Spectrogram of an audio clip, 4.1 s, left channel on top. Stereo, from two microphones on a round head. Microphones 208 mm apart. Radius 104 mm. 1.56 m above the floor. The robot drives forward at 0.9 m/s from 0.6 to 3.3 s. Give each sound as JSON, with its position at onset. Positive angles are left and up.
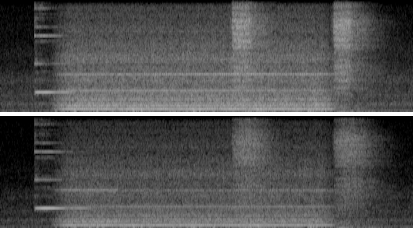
{"t": 0.3, "sound": "a bell", "side_deg": 15, "distance_m": 6.5}
{"t": 2.3, "sound": "a hiss", "side_deg": 85, "distance_m": 4.5}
